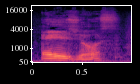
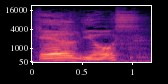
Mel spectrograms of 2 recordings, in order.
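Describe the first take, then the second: First: "ellos" with a ZH sound, "eh-zhos"; Argentine pronunciation. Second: "ellos" drawn out slow and loud with an LY sound; Spain pronunciation. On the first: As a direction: buzz the LL in "ellos". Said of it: "In Argentina, it's". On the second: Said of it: "So in Spain, it's". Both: Shown as a demonstration. Teacher contrasting the Spanish regional sounds.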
